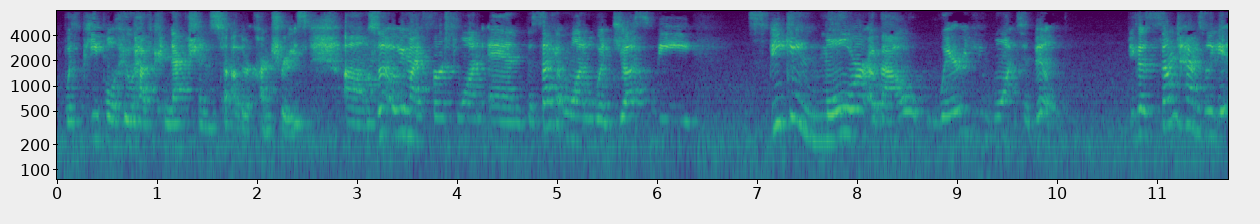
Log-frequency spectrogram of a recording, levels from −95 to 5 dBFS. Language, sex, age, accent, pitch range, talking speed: English, female, 20-39, American, 205-280 Hz, 180 wpm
